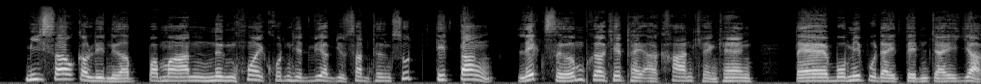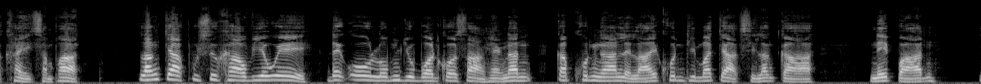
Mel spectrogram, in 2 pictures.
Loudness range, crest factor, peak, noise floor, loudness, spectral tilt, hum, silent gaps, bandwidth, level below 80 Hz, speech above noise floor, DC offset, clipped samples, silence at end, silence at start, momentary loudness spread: 2 LU; 16 dB; 0 dBFS; -47 dBFS; -18 LUFS; -5.5 dB/octave; none; none; 15.5 kHz; -52 dBFS; 30 dB; under 0.1%; under 0.1%; 0.45 s; 0.25 s; 9 LU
